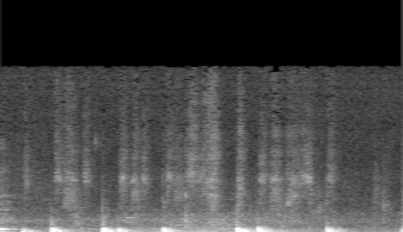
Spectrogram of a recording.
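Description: Red marker pen writing on a whiteboard: a run of short, irregular scratchy strokes as a handwritten line is written out.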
